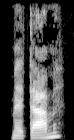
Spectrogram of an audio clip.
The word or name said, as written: madam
